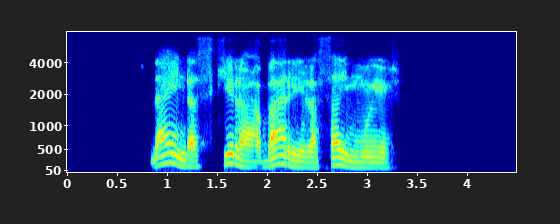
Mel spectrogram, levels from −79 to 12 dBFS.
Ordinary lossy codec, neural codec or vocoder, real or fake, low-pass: Opus, 16 kbps; codec, 44.1 kHz, 2.6 kbps, SNAC; fake; 7.2 kHz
